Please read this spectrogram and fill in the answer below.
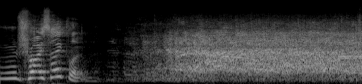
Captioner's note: laughing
